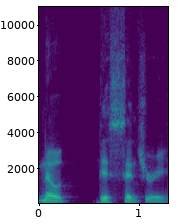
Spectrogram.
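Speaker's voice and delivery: ordinary talk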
